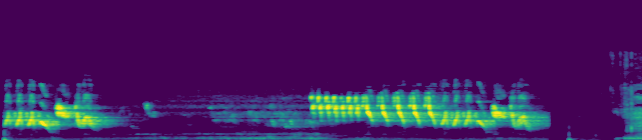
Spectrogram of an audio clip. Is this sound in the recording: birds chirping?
yes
